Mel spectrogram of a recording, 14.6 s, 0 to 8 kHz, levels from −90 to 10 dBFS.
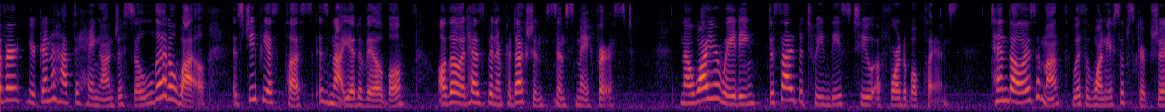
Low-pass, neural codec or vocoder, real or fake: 7.2 kHz; none; real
